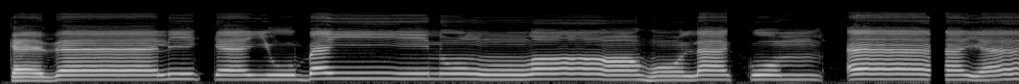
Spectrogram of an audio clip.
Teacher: hujung lidah keluarkan sikit untuk zal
